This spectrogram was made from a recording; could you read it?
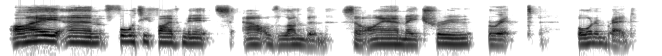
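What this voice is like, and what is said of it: British accent. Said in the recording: “accent here and I love the accent.”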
